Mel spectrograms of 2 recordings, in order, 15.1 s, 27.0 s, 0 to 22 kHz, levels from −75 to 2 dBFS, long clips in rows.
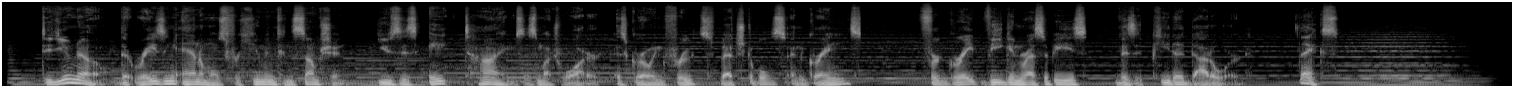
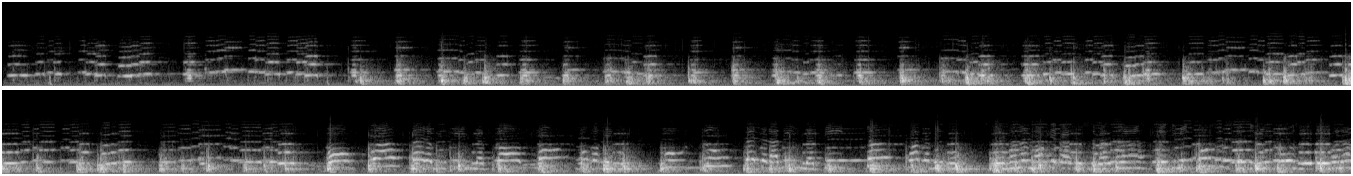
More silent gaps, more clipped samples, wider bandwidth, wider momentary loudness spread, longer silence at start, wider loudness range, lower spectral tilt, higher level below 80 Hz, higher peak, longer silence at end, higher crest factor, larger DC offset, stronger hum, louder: neither; neither; first, 20 kHz vs 5 kHz; first, 14 LU vs 11 LU; about the same, 0.05 s vs 0.05 s; second, 4 LU vs 7 LU; second, -4.5 dB/octave vs -10 dB/octave; first, -40 dBFS vs -46 dBFS; second, -10 dBFS vs 0 dBFS; first, 0.45 s vs 0 s; about the same, 14 dB vs 18 dB; second, under 0.1% vs 0.9%; neither; second, -24 LUFS vs -19 LUFS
